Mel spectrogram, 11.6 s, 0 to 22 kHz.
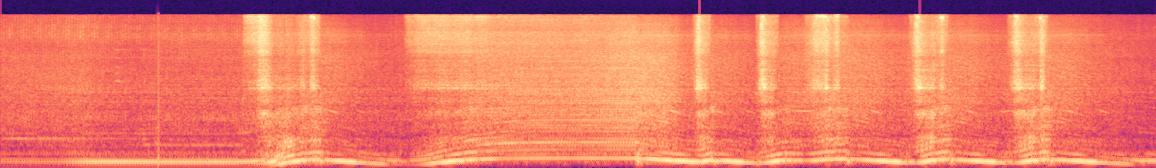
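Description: Volkswagen Jetta 2.5's inline five-cylinder engine, breathing through a newly fitted open-filter cold-air intake, idles and is then revved: one short rev, one held for about two seconds, then five quick throttle blips, each with a rush of intake noise at the top before falling back to idle.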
